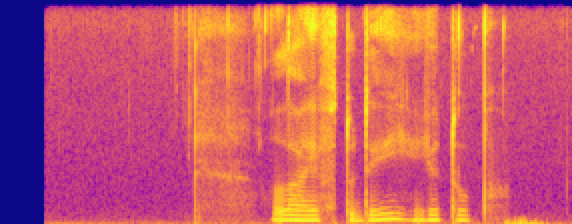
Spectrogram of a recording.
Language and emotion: Russian, neutral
